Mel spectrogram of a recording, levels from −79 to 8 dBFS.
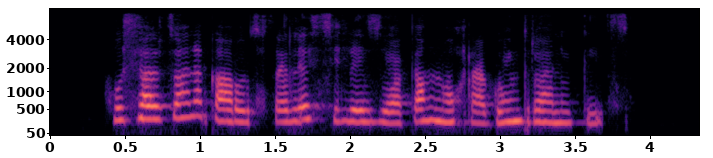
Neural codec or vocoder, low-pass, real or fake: codec, 24 kHz, 1.5 kbps, HILCodec; 7.2 kHz; fake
